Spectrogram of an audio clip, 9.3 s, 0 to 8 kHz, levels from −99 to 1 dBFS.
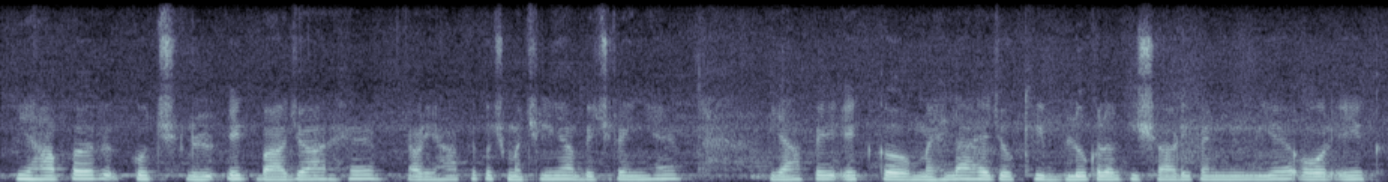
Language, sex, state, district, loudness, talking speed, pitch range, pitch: Hindi, male, Jharkhand, Jamtara, -23 LUFS, 190 wpm, 145-160 Hz, 150 Hz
